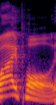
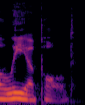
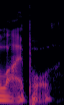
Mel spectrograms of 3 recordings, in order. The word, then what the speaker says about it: Leipold: Totri beat me in a pronunciation off. First time ever. It's Leipold. Yeah. Let's go. That's big for the program, man. It's no surprise that Shane would favor a Leopold over a Leipold.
